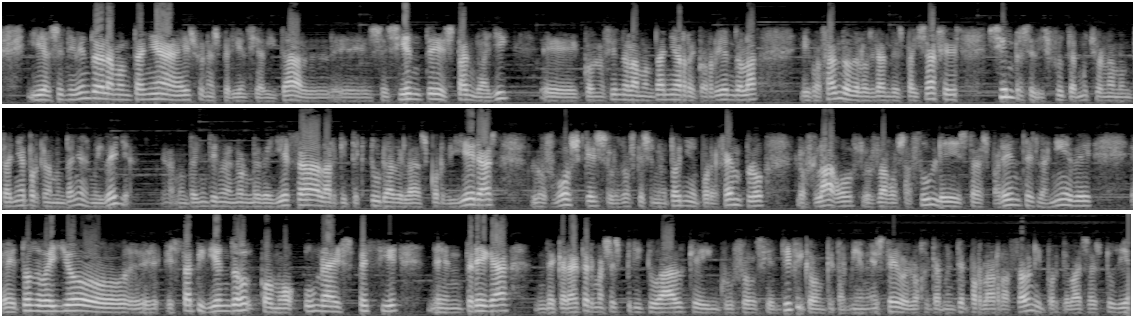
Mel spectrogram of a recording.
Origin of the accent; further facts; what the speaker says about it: Valladolid, Castile and León, Spain; born there; Yo las vi desde la llanura de Castilla porque nací en Valladolid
